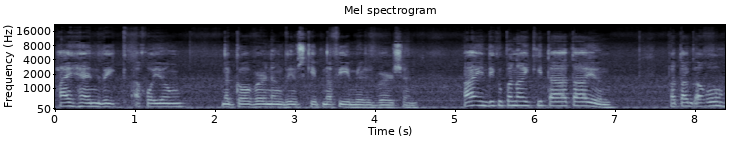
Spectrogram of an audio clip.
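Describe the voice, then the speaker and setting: Speech at a moderate pace, with noticeable background noise behind it. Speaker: livestreamer. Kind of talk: casual live stream chat, reading comments. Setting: live stream.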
